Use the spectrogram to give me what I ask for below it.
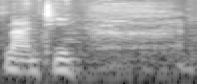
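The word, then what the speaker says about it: Mantine: the official pronoun stuff so it's yes it's manty um that app sounds horrifying I don't want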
